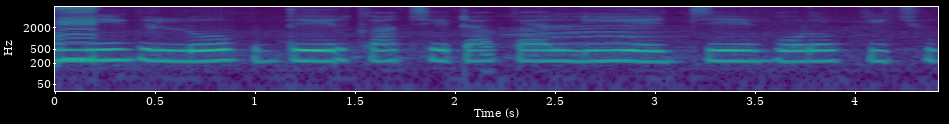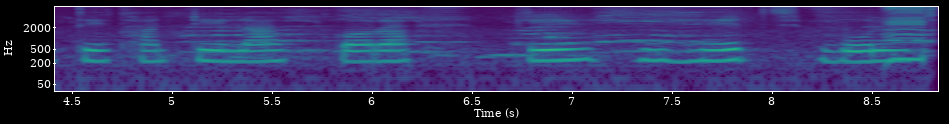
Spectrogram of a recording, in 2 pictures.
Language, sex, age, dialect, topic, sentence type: Bengali, female, 18-24, Western, banking, statement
